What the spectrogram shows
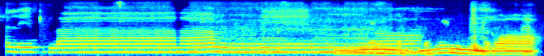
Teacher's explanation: Kalau yang lam panjang, kemudian dengung, didengungkan, baru ke mim. Kalau mim hanya panjang aja. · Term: mukhaffaf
